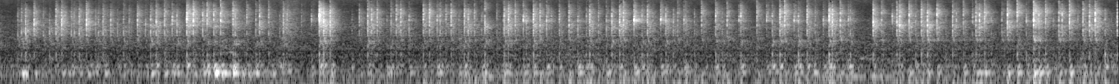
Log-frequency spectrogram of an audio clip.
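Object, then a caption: Cardboard eyeshadow palette. Long nails tap rapidly and steadily on the inner lid of an open cardboard eyeshadow palette with pans. The result is a dense run of short, dry clicks that fade almost at once, with bright ticking edges over a soft, low body throughout.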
